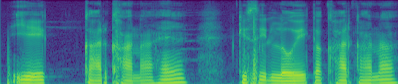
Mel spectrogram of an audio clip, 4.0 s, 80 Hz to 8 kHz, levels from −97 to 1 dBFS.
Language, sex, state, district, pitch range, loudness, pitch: Bhojpuri, male, Uttar Pradesh, Gorakhpur, 105-120 Hz, -16 LUFS, 115 Hz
